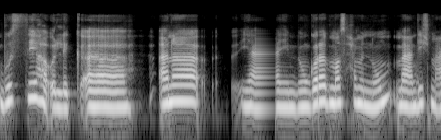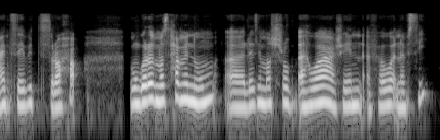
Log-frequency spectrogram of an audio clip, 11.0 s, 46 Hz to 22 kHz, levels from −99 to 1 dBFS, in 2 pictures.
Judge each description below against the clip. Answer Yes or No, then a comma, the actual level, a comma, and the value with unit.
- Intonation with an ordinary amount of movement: Yes, average, 3.4 semitones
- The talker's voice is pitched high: Yes, high, 215 Hz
